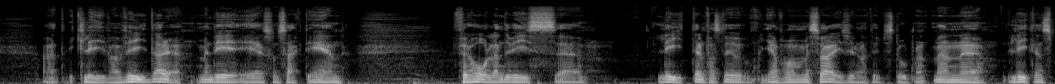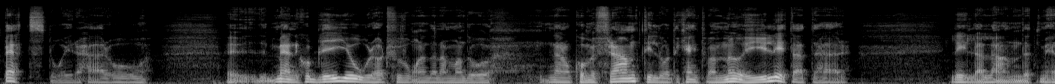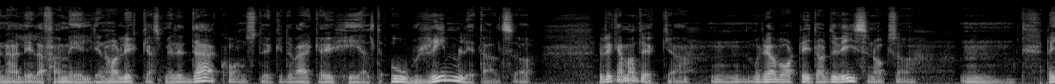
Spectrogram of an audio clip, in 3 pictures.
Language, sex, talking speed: Swedish, male, 170 wpm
